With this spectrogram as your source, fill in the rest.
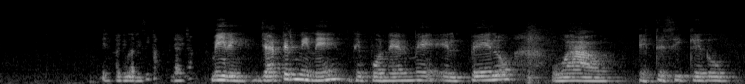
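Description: A woman talks with animation close to a microphone.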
